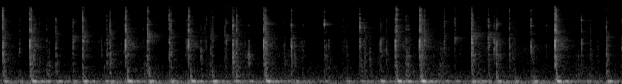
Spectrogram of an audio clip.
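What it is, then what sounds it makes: Plastic computer keyboard being typed on. Long natural nails and the fingertips of both hands rapidly type on a full-size black plastic computer keyboard with purple backlight and hollow keys. A fast, uneven stream of crisp, bright clacks with short, dry decays rides over a steady low hum.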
